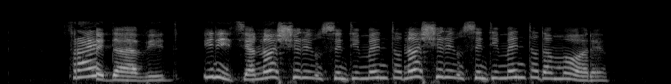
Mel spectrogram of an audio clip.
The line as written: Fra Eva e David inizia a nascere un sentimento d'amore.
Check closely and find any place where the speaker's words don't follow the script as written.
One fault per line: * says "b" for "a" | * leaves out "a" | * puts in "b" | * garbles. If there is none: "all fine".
* leaves out "Eva"
* puts in "nascere un sentimento"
